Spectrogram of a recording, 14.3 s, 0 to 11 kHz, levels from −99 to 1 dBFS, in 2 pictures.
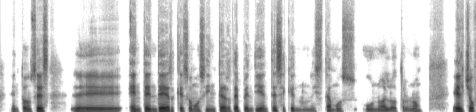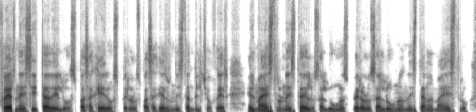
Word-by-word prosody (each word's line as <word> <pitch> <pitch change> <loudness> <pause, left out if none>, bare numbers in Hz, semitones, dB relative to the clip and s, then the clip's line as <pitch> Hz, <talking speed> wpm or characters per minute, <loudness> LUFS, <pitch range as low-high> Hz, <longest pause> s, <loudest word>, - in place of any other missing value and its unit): Entonces, 120 +3 +1 0.4
eh, 110 -2 -1
entender 125 +6 +3
que 125 - -3
somos 135 +3 -6
interdependientes, 120 +4 -1
y - - -12
que 110 - -4
nos 100 0 -16
necesitamos 110 +3 -7
uno 105 0 -7
al 95 -1 -3
otro, 95 0 -9
¿no? 130 +8 -8 0.5
El 110 -2 +6
chofer 145 +7 +7
necesita 125 0 +3
de 105 -2 +4
los 100 0 -6
pasajeros, 110 -2 0
pero - - -5
los 95 - -9
pasajeros 115 +4 -1
necesitan 115 -1 -3
del 95 -1 -6
chofer. 95 +2 -4 0.3
El 120 -1 +4
maestro 120 +7 +2
necesita 115 +2 +1
de 120 - +6
los 100 -1 -7
alumnos, 125 +4 -3
pero 110 -2 +3
los 105 +1 -3
alumnos 130 +8 -1
necesitan 110 0 -2
al 100 - -5
maestro. 105 +6 -5
115 Hz, 160 wpm, -23 LUFS, 105-125 Hz, 0.5 s, chofer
